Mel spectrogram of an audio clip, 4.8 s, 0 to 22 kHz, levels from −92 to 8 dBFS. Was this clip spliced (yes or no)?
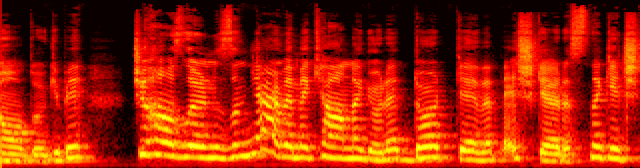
no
